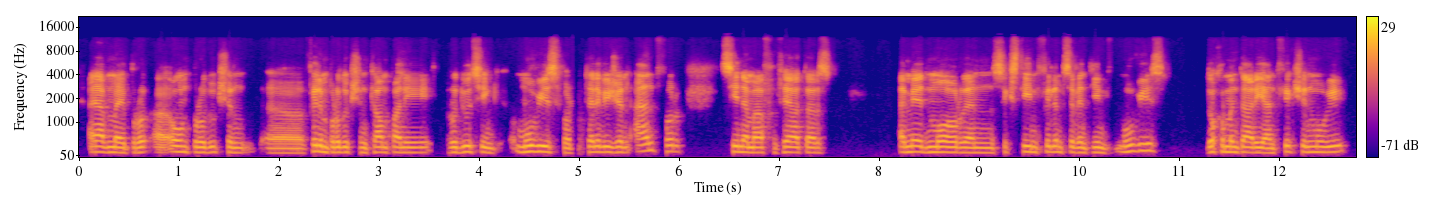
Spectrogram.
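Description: Halting man on a video call. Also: a little high, steady tone, creaky, a bit bright, dry recording, muffled recording. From Syria. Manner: halting, many restarts and repeated words. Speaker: film director. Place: bright room with plants.

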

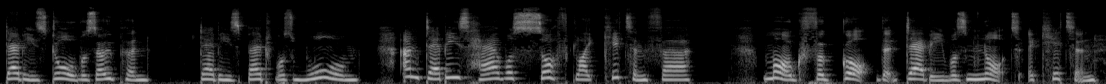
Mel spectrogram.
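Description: A woman reading a children's story aloud in an expressive way, phrasing each line clearly and deliberately for young listeners. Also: fairly high pitch. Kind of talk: slow, expressive picture-book read-aloud.

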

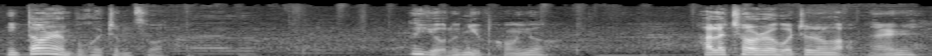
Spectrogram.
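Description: An actor playing a composed, proud businessman in his thirties in a Chinese audio drama, measured, dry and cutting. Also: medium pitch, sing-song. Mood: cool, sarcastic. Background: background music.

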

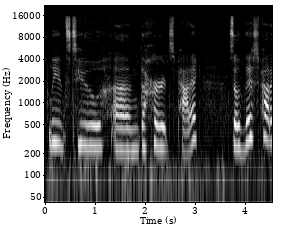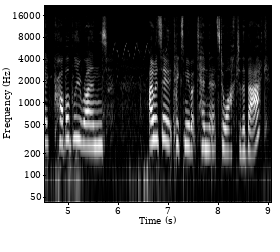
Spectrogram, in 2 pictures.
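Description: A woman in her twenties gives a casual, chatty walking tour of a farm and barn, filmed on a phone held at arm's length. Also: mid-range voice. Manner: chatty, upbeat, points things out while walking. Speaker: vlogger giving a barn tour. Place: outdoors on a farm and inside a barn.

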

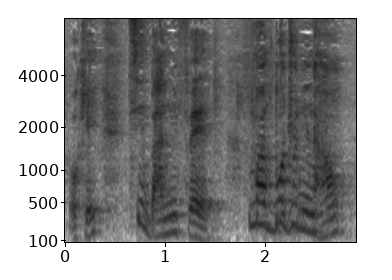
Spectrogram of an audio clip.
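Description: A jealous, shouting young bully. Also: male voice, very high voice, expressive, fast, slight background noise, full character voice. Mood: pleading. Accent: Nigerian. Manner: shouting, insulting, domineering. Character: jealous, controlling young man who bullies.

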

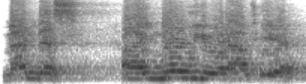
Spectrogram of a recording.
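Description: A man voicing a fanatical, sinister machine intelligence in a video game, grandiose, mocking and preaching in a theatrical way. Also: slow pace. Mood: fervent, exultant. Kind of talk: dramatic video game voice acting. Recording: echoey, distant, booming space.

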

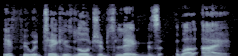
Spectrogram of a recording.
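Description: A dignified male servant speaks low, slow and deferential, as a man reads him aloud. His voice is grainy and husky. The sound is muffled and dry, with no room around it. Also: sing-song, darkish tone, no echo, exaggerated voice. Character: grave, dignified male valet, unflappable. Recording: dull lo-fi, dry.

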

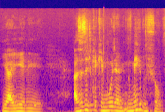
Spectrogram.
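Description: A middle-aged Brazilian man talking as a guest on a couch, an animated storyteller who stumbles and repeats words. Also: mid-range voice, normal speed, slight background noise. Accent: Brazilian Portuguese. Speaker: guest musician. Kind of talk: casual interview conversation. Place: indoor living room set on a couch.

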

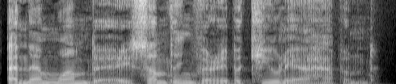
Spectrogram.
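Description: Wry male game narrator, low, slightly husky, dry studio sound. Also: huge pitch swings, no room sound. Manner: measured, wry and theatrical, with sweeping pitch. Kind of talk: scripted narration. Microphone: studio microphone. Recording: dry close studio recording.

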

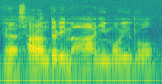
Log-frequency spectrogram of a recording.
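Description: Male columnist, 80s, mid-pitched, very slow and halting delivery of a reflective spoken column. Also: fairly even intonation, fairly bright tone, a little hiss or hum. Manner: halting, hesitant, with frequent drawn-out fillers. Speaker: newspaper-style columnist giving a talk. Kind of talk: reminiscing monologue column. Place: indoors, small office or studio, seated.

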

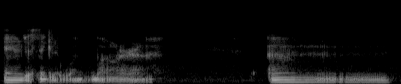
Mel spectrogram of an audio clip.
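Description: A man's voice: fairly low pitch, slow, vocal fry, husky. A man speaking informally in asides during an amateur voice demo. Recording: muffled lo-fi home recording.

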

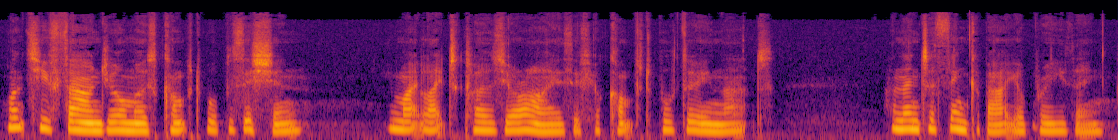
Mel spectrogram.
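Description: A woman reading scripted guided relaxation instructions in a calm, measured, soothing and slightly clinical manner. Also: mid-range voice, vocal fry, dry recording.

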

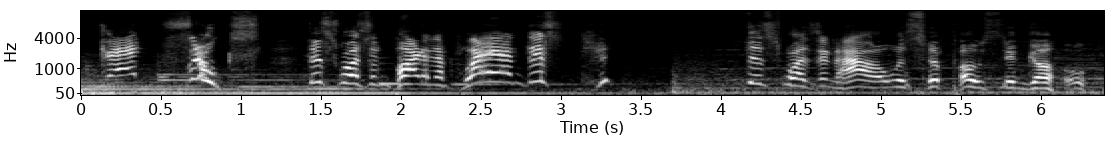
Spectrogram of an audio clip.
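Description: A man's voice: extremely high pitch, lively intonation, slow, music in the background, exaggerated voice. A man voicing a small, mischievous, wisecracking imp in a video game cutscene, with theatrical exclamations. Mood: alarmed. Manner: theatrical exclamations and cheeky wordplay. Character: mischievous imp trickster from another dimension, small, excitable, wisecracking.

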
